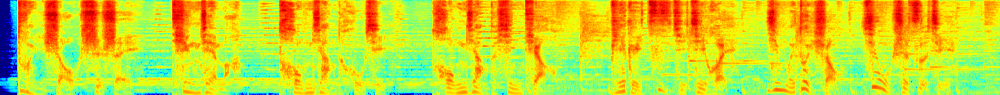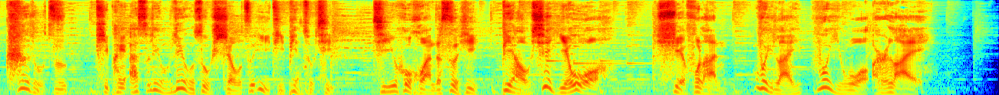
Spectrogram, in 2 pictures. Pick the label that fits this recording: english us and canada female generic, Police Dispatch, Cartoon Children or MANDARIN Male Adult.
MANDARIN Male Adult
